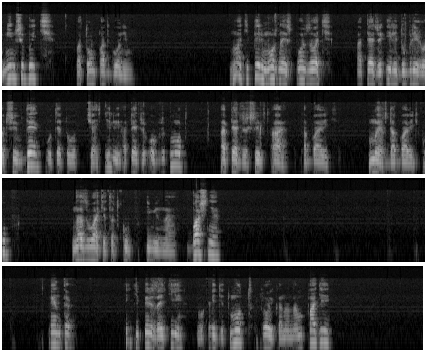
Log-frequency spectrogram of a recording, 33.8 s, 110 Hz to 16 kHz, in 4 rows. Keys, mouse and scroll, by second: 1.7 middle click, 4.1-4.7 scroll up 1, 4.7 middle click, 10.5 click, 11.8 middle click, 16.9 middle click, 19.0 click, 19.2 click, 28.6 click, 30.5 KP_3, 33.0 click.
